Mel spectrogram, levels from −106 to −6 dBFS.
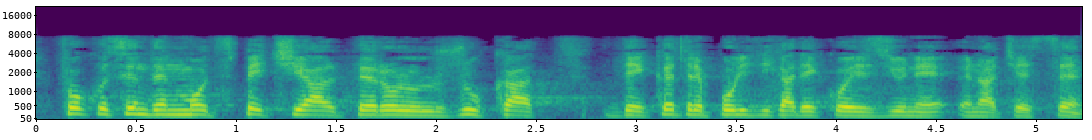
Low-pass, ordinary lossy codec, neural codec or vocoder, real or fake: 7.2 kHz; Opus, 64 kbps; none; real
